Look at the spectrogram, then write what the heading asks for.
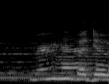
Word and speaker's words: Mern Badur: Anyway, he responds with a name, Mern Budher. Who? Mern Budher. And that's spelled. Mern is the first part. It's a 2-word name. Mern Space. BadUhr. Mern Badur.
